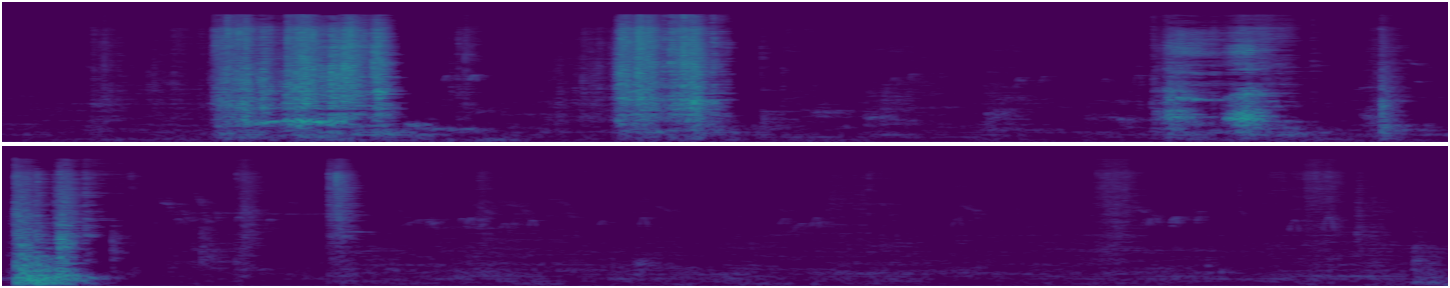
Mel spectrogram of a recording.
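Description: Ducklings peep shrilly in short bursts close by.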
